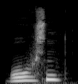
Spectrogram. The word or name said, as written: rosen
